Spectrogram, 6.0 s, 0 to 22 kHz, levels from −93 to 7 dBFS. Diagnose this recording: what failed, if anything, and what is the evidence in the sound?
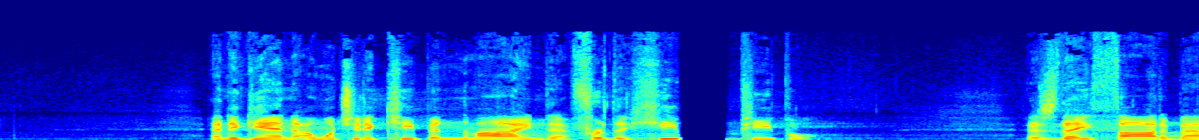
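A digital broadcast dropout hits the reception and decoding stage. At 3.39 s the speech fades to silence over 20 ms, returning at 3.65 s. The receiver muted on failed frames. About 224 ms of programme is lost, consistent with seven dropped frames.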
